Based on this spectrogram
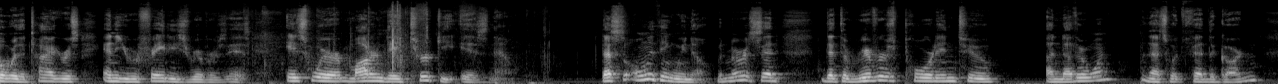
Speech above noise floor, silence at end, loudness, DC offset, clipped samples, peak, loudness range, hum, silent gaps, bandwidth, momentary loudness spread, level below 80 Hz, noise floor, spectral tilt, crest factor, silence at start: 33 dB; 0.15 s; -23 LUFS; under 0.1%; under 0.1%; 0 dBFS; 3 LU; none; none; over 20 kHz; 13 LU; -54 dBFS; -55 dBFS; -6 dB/octave; 22 dB; 0 s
